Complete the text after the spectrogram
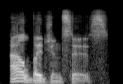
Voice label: "Albigenses", British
